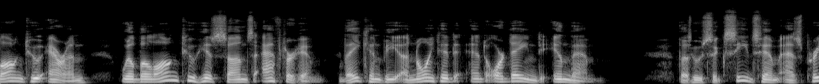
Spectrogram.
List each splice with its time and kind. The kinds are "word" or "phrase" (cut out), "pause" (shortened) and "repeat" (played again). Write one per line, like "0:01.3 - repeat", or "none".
0:03.4 - word
0:06.9 - word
